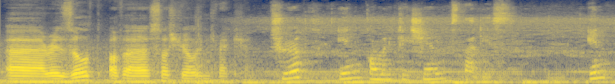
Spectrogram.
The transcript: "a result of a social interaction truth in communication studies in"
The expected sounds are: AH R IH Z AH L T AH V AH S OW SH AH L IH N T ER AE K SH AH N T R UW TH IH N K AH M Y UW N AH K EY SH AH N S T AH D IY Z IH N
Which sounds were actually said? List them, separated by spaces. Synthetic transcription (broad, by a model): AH R IH Z AH L T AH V AH S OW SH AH L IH N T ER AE K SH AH N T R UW T IH N K AH M Y UW N AH K EY SH AH N S T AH D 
